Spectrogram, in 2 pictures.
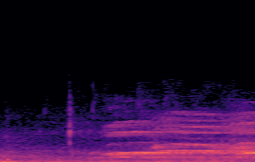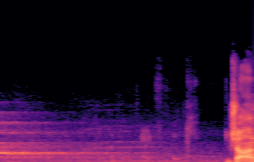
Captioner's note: crowd cheers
